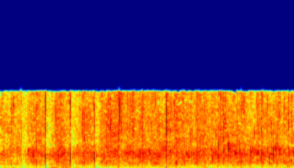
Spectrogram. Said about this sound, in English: Can everybody give a big applause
